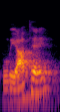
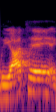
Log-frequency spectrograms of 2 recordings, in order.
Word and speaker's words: LIATE: parts another made-up word rhymes with karate i pronounce it lyate and liate again made-up word but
